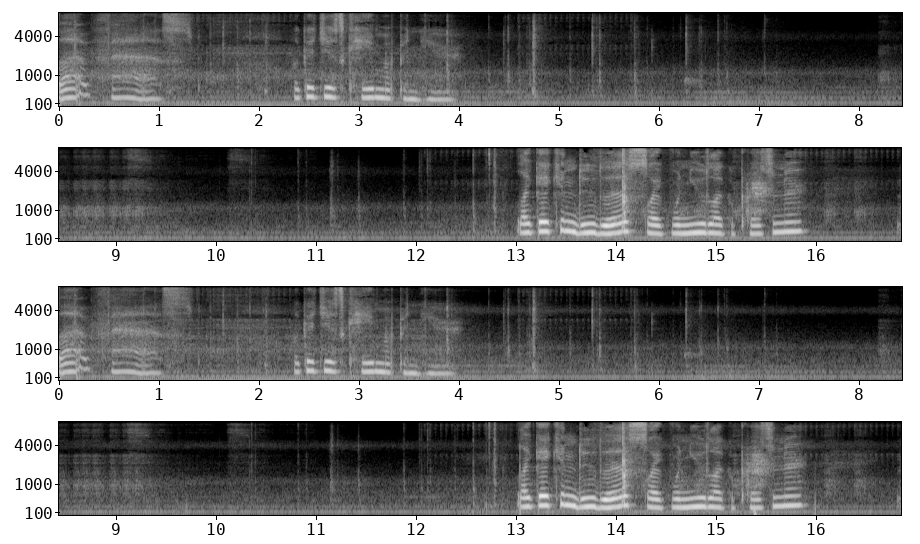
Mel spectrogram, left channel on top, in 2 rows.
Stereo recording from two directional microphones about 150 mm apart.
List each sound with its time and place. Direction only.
0.0 s a sound: centre (ahead or behind)
2.3 s speech: centre (ahead or behind)
12.6 s speech: centre (ahead or behind)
